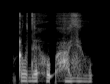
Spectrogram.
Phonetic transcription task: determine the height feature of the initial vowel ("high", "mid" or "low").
high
